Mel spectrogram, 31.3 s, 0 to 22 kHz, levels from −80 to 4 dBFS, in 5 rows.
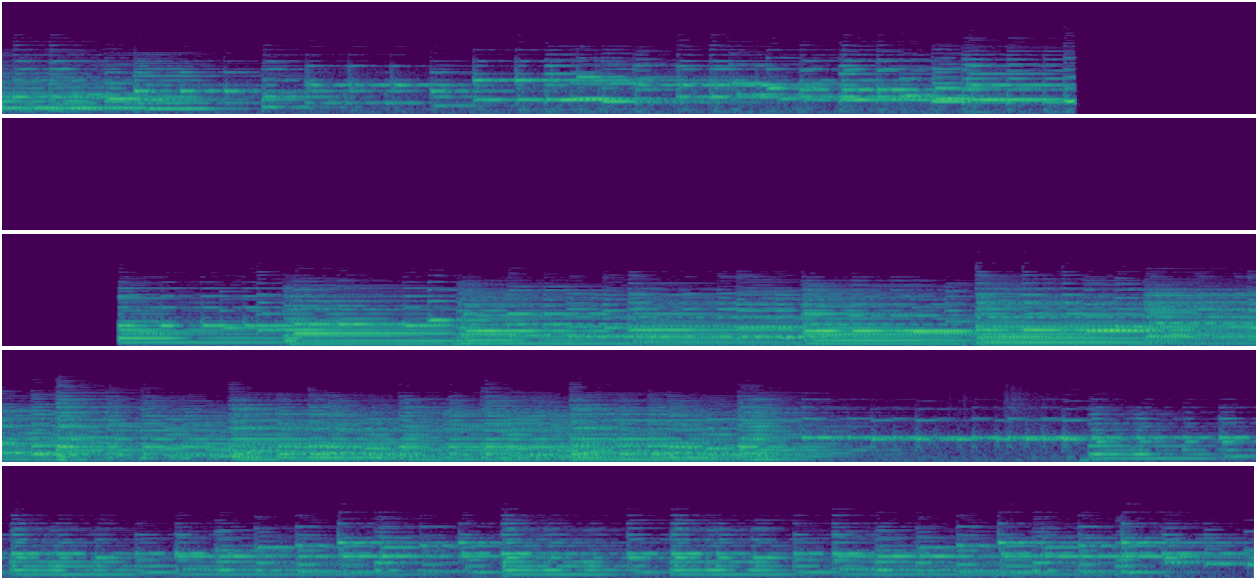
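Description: At 5.37 s the music cuts out abruptly. What follows is an audio dropout to silence lasting until 13.12 s, about 7.75 s in all. The gap is silent, with no hiss or room tone beneath it. The music then resumes mid-flow, as if nothing had paused it. The input was likely lost for that stretch, while recording carried on writing silence. Whatever played during those seconds is gone.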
